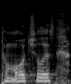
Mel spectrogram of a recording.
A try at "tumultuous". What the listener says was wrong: I think you're using it right, but saying it wrong. You're saying tumultuous? That's not what you said. See, there's an L that you're like sneaking in there somewhere. No.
